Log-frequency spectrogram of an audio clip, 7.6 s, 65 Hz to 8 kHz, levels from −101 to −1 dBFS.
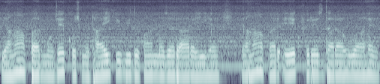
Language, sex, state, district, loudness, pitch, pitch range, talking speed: Hindi, male, Madhya Pradesh, Katni, -17 LUFS, 110 Hz, 110-120 Hz, 150 wpm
